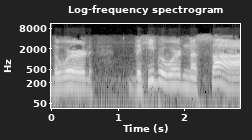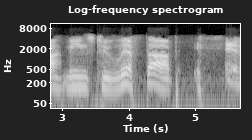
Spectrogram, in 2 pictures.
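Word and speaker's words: נשא: god over on the left-hand side anyway it's pronounced nasa and it means to lift up really not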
